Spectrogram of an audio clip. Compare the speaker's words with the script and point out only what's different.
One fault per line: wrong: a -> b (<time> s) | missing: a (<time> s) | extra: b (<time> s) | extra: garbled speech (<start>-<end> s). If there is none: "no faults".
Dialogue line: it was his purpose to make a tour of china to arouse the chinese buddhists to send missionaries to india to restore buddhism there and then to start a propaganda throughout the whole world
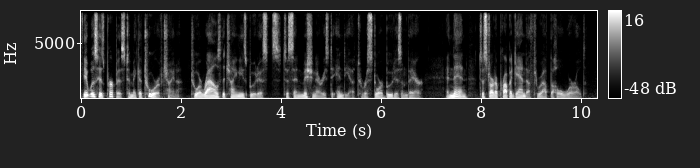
no faults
